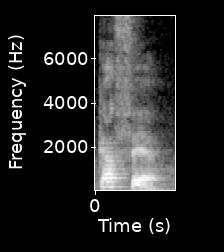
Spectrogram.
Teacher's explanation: a sílaba tônica é a última então o que que eu tenho aqui ela é uma oxítona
